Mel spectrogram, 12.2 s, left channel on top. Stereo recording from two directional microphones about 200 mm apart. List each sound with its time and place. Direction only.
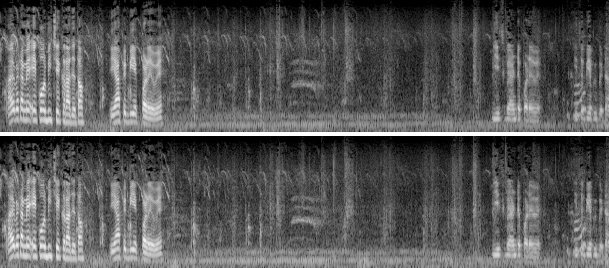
0.1 s speech: 10° left (ahead or behind); by 3.3 s 30° left (ahead or behind)
10.1 s speech: 5° left (ahead or behind)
